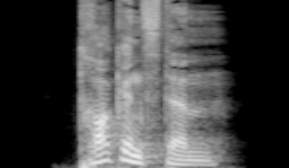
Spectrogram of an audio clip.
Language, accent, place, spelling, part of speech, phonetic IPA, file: German, Germany, Berlin, trockenstem, adjective, [ˈtʁɔkn̩stəm], De-trockenstem.ogg
- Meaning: strong dative masculine/neuter singular superlative degree of trocken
